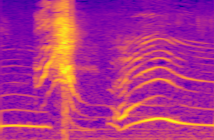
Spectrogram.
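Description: Baby squealing with laughter: a long held squeal, then a short breathy shriek about half a second in, the loudest moment, then another drawn-out squeal that rises and falls in pitch.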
